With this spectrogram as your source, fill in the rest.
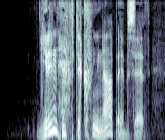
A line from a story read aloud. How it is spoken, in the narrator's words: I said with a chuckle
